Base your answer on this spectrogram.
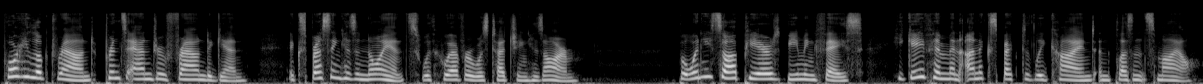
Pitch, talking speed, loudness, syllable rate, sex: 230 Hz, 165 wpm, -19 LUFS, 5.1 syllables/s, female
